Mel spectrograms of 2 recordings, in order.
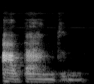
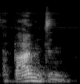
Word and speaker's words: abandon: And very easy for the Italians because abandon but in English abandon is not abandon it's abandon this one is is not even there.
